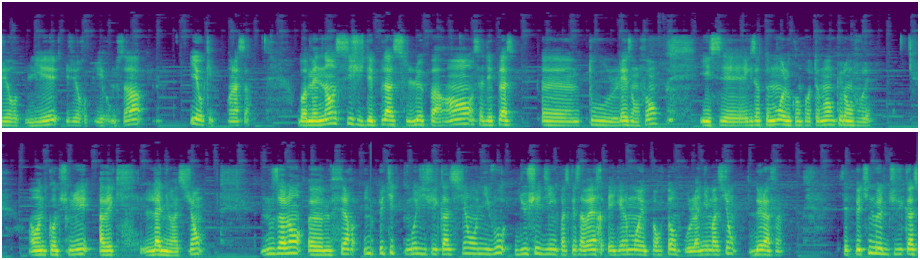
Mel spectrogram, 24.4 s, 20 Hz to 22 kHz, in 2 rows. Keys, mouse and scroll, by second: 0.6 click, 3.4 right click, 3.8-4.2 scroll down 2, 4.2-5.1 middle drag, 5.1 g, 12.9-14.2 drag, 14.2-14.6 scroll down 2, 14.6-15.8 middle drag, 15.8-16.5 scroll up 4, 16.5 right click, 17.5 right click, 18.0-24.4 middle drag.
